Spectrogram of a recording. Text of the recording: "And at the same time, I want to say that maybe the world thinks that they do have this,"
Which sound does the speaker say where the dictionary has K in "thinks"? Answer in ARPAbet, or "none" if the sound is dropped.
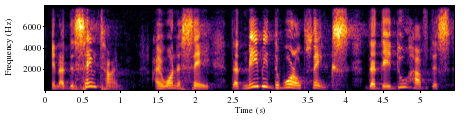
K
